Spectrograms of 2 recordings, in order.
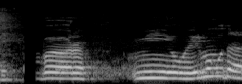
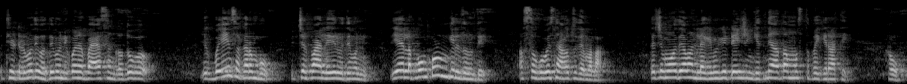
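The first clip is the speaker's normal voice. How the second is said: usual speaking voice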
